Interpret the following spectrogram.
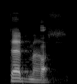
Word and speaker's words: deadmau5: How do you say it? Dead Mouse.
